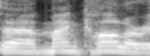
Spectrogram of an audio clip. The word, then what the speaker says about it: Mancala: Yes, it's Mancala is the right way to pronounce it.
